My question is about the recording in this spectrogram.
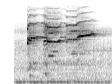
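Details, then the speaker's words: Motorcycle drum brake: sharp high squeal jumps in as brake applies, then holds as a steady whistle; shoes leave heavy wear residue packing the linings so they can't contact well; drum brake squeal. "como podemos ver el ruido se genera porque las pastillas van dejando mucho desgaste entre ellas y las bandas se llenan de residuo entonces por eso no pueden hacer buen contacto"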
